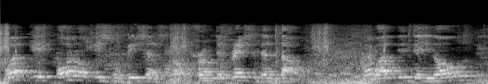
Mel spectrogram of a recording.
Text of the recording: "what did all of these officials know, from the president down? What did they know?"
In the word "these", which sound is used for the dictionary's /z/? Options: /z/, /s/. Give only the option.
/s/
